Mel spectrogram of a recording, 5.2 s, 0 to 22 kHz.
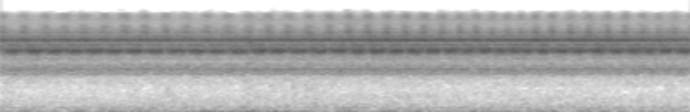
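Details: Cicada chorus from wooded countryside in Sakon Nakhon, Thailand, recorded on a GoPro Hero 9: an intense, even, high-pitched electric drone with fine rapid pulsing, nothing else standing out.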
